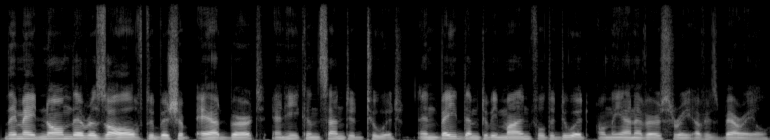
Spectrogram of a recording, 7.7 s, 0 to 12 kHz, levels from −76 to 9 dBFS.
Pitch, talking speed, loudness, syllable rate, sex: 135 Hz, 220 wpm, -17 LUFS, 5.5 syllables/s, male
